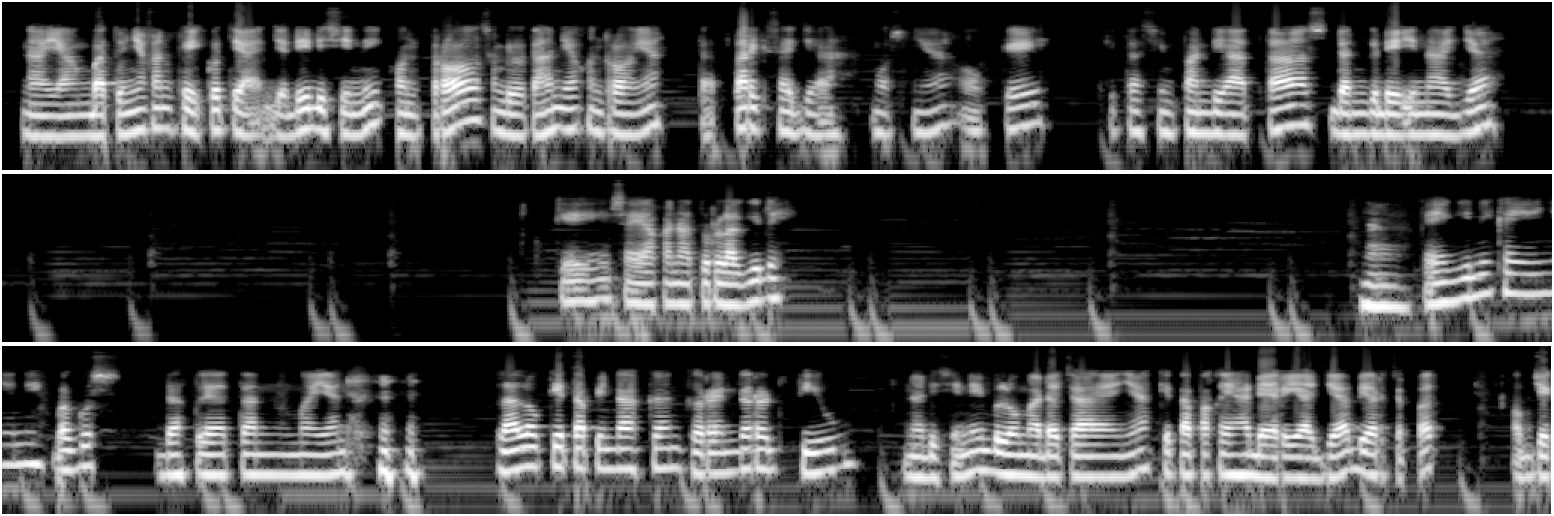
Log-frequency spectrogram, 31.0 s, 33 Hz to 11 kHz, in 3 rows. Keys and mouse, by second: 2.7-4.6 ctrl+drag, 6.0 alt+z, 6.6-7.7 drag, 8.3 s, 12.0-13.5 drag, 15.2 alt+shift+middle click, 16.0 q, 16.0 alt+shift+middle click, 16.7 click, 16.7 q, 17.5 click, 20.0-23.6 drag, 23.6 KP_0, 26.9 alt+shift+middle click.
